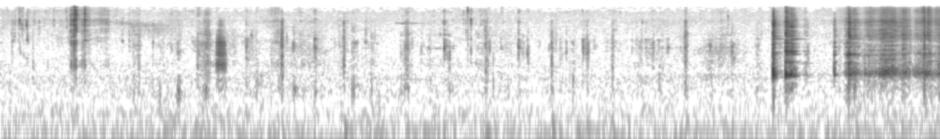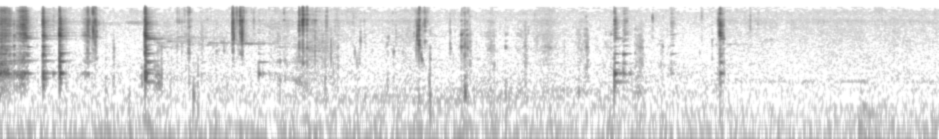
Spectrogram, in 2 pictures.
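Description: A person eating stew close to the microphone: quiet chewing with small clicks of a metal spoon on a steel pot, and a louder run of clatter and chewing about six seconds in.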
